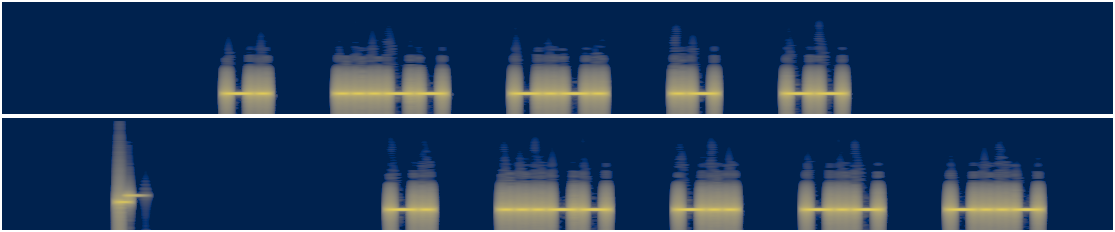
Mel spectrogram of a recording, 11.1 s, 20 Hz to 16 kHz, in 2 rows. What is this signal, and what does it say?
Morse code, heard as a keyed tone, about 30 wpm, spaced as for 17 wpm, 700 Hz. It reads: N3CAM N3DKX
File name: Lesson 37g - Letter x - Call Signs 30wpm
